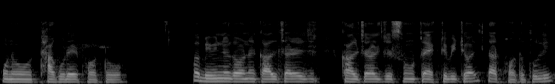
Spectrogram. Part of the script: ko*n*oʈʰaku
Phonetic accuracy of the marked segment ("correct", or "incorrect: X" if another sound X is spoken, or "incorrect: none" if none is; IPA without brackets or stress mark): correct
